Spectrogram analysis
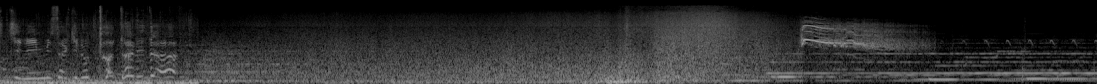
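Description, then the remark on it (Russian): Steady, hissing sea waves roll throughout, swelling into a louder surge near the middle before easing, near the land of Kitabayashi. Faint tonal sounds drift in at the start and again near the end. “Я слышу звук моря.”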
